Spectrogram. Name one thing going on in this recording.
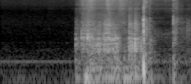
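A hand rubs and fumbles against the microphone.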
